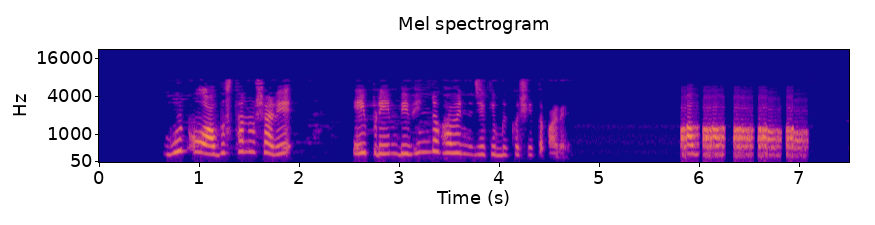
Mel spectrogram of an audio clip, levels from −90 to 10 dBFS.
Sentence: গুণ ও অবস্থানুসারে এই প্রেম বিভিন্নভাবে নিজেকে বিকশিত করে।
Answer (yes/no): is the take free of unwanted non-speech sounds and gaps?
no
